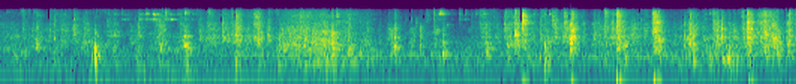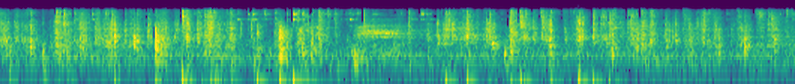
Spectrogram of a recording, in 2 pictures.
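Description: A dog eating from a stainless steel bowl on a tile floor: a fast, steady run of crunching and clicking as food and teeth knock against the metal bowl.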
